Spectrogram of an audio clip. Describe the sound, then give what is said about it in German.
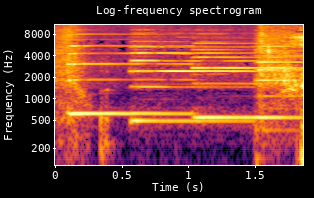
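An electronic doorbell at someone's door chimes a short melody of a few sustained, ringing tones that shift in pitch, fairly loud, with brief bits of voice at the start and end. “warum klingelt es an deiner Tür?”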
